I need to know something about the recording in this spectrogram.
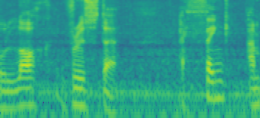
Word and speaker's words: Loch Bhrusda: Now, as I understand it, in Scottish Gaelic, that BH combination is pronounced as a V, so Loch Bhrusda.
